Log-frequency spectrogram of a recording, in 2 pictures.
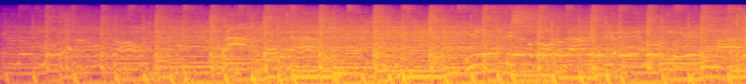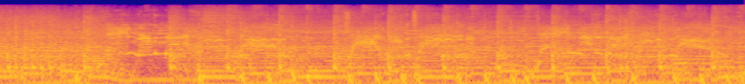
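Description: A loud, driving rock and roll recording plays steadily, with a shouted lead vocal over pounding drums and twangy guitar in a fast, bouncing rhythm, a brief dip near the middle before it charges on.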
